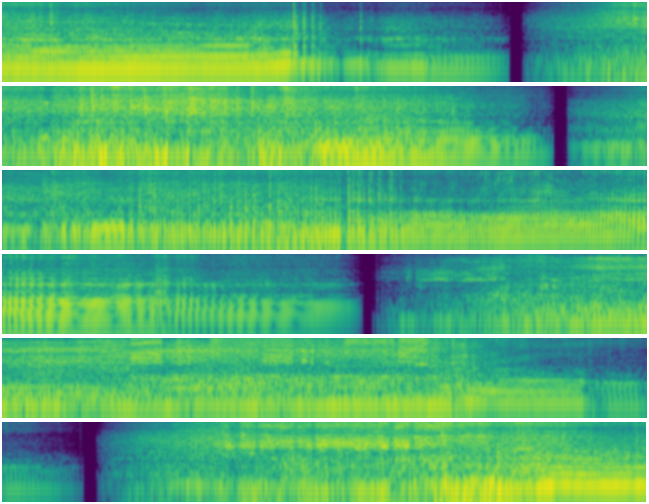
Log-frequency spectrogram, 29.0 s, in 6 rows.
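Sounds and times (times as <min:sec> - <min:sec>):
rally car engine passing close: 0:04.4 - 0:17.2
distant car engine: 0:04.4 - 0:29.0.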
